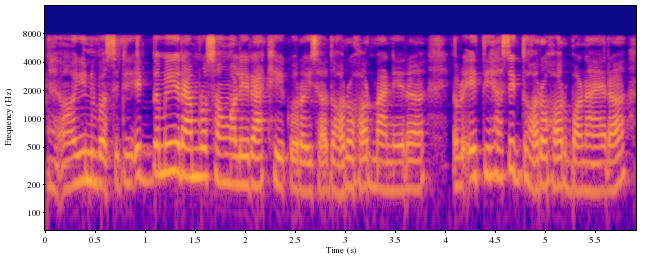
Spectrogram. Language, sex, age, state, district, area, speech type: Nepali, female, 45-60, West Bengal, Jalpaiguri, urban, spontaneous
